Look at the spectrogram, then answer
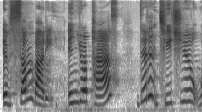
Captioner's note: none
